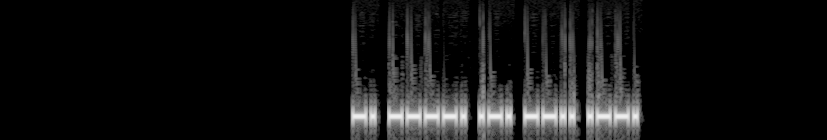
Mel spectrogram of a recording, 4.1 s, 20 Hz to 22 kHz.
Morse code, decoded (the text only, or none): N9RZP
